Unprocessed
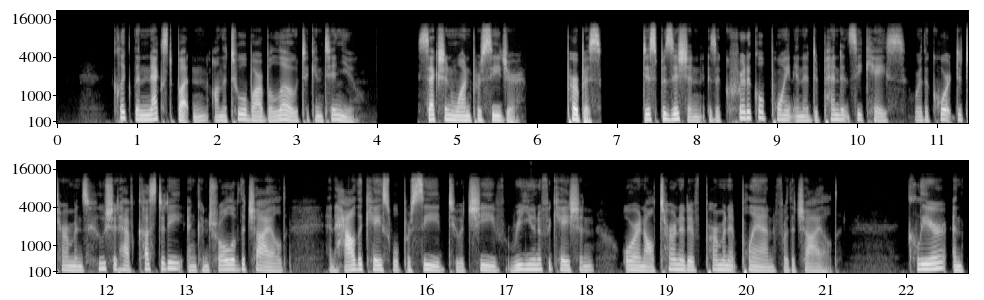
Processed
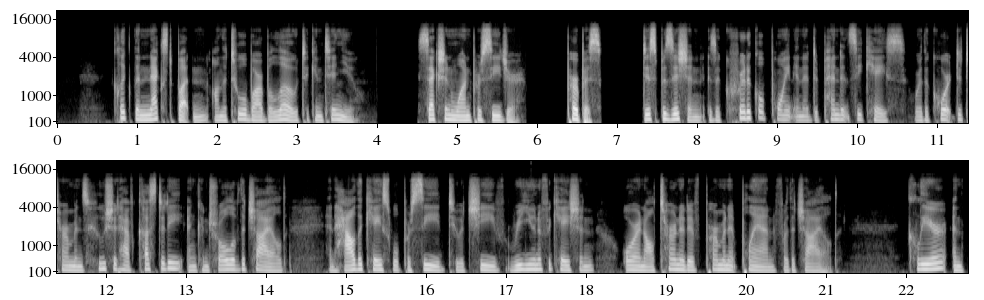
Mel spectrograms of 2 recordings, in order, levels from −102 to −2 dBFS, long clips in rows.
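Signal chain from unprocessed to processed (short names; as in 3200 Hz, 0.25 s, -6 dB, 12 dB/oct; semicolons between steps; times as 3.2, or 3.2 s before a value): 8.7–10.2 HPF 460 Hz -> 120 Hz 6 dB/oct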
